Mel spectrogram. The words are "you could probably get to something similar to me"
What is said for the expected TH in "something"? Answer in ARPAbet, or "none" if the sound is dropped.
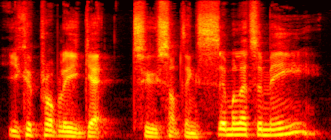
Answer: TH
